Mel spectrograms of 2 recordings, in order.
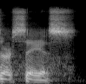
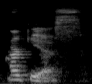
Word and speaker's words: Arceus: assuming this is See, that can't be a hard C. It is a hard C. Oh jeez. I I think the name sometimes Nobody can agree on how to say it. I say Arceus. Well. Loonsar says Arceus. But I want to say Arcaeus because it's clearly named after Deus.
